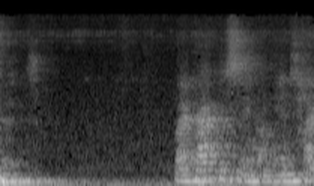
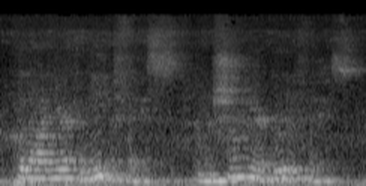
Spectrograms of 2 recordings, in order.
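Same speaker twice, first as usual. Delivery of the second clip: gentle prompt; 6 semitones higher, 4 dB quieter than usual. Shown as a demonstration. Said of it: "then I ask them as the first lesson".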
